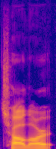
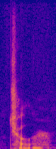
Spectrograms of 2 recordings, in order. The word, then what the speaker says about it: Caglar: So uh yeah is spelled e m r e. Yep. And then uh chalar is c a g l a r chaler.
